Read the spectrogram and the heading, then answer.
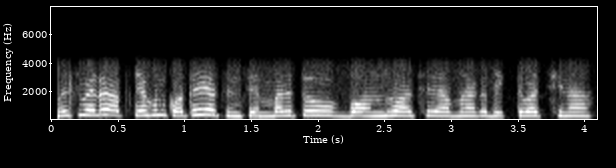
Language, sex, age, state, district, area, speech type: Bengali, female, 18-30, West Bengal, Purba Medinipur, rural, conversation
